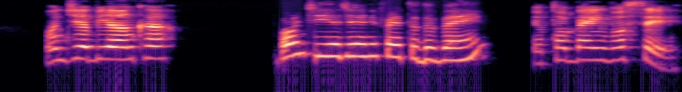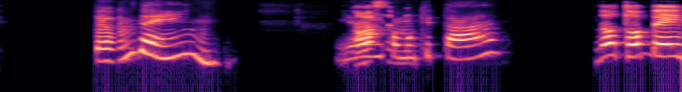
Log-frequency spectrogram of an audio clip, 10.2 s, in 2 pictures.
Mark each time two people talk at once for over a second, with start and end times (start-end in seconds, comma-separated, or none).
none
